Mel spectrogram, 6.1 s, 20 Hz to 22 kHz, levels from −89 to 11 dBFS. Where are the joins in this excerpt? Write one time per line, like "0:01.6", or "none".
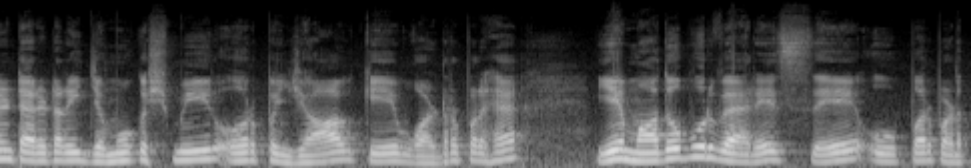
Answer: none

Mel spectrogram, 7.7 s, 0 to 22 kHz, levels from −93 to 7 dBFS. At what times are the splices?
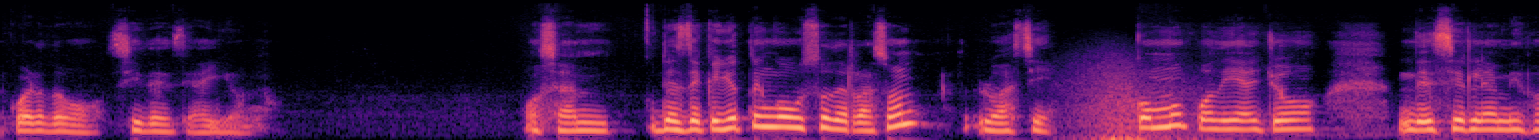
0:05.6

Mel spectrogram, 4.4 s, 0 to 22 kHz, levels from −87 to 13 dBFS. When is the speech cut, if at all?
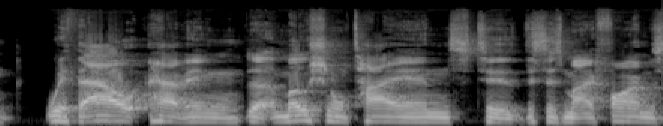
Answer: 0:01.6

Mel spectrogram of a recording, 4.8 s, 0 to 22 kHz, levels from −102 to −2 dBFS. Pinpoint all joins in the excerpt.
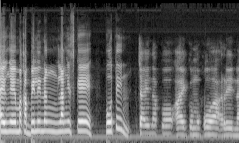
0:02.6

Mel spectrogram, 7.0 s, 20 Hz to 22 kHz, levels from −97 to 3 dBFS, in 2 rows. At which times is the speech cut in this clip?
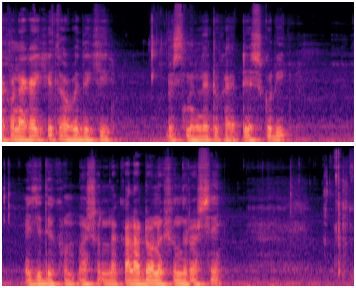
none

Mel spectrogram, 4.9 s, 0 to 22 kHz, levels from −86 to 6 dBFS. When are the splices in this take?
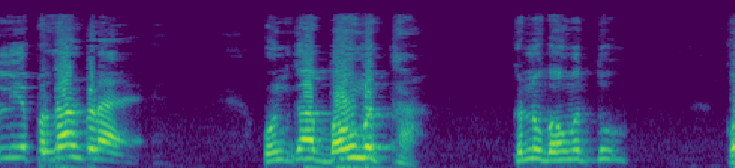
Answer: none

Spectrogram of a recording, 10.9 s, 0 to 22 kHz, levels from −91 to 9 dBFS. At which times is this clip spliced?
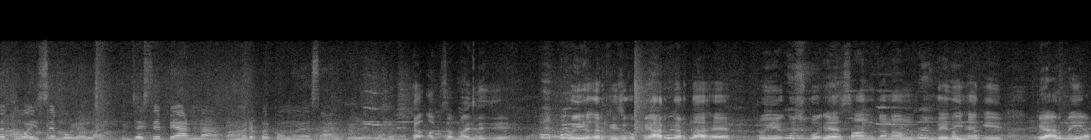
0:04.0

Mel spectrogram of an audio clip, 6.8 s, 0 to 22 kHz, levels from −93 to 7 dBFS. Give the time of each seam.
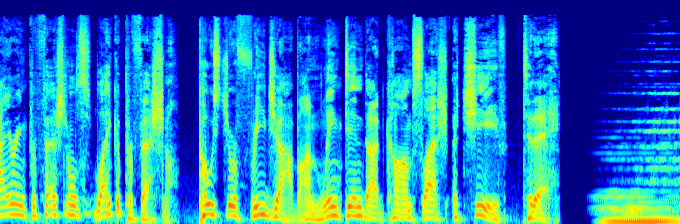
0:05.8

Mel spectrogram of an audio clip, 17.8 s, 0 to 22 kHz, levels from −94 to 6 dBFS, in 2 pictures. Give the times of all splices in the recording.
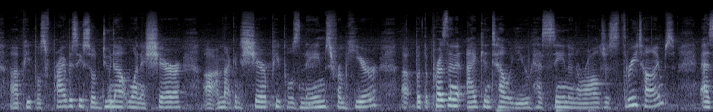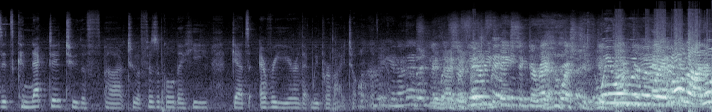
none

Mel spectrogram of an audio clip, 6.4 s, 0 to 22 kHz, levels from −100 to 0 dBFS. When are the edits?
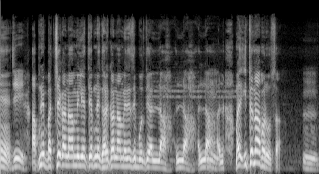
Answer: none

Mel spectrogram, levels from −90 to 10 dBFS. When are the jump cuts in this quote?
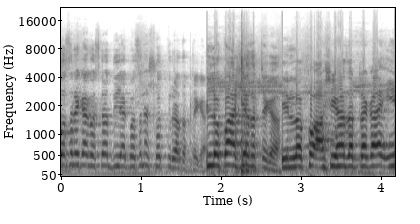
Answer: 0:01.8
0:02.7

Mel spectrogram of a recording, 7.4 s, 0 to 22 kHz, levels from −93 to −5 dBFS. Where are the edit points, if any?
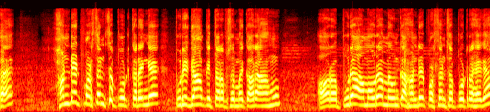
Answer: none

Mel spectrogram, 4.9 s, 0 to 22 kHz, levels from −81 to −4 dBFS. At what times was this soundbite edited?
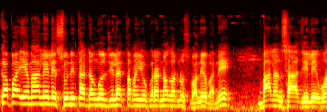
none

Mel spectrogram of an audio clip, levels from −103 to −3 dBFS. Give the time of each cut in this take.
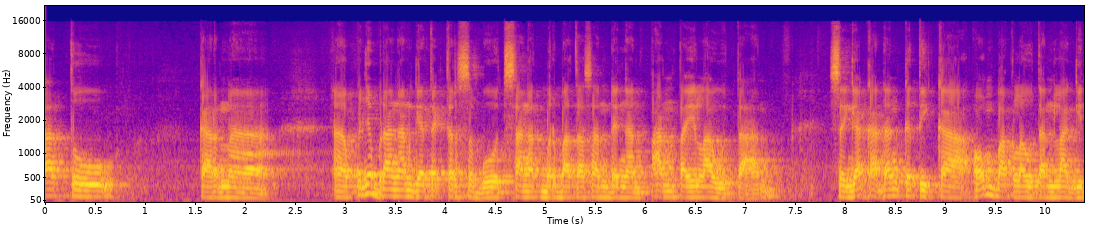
none

